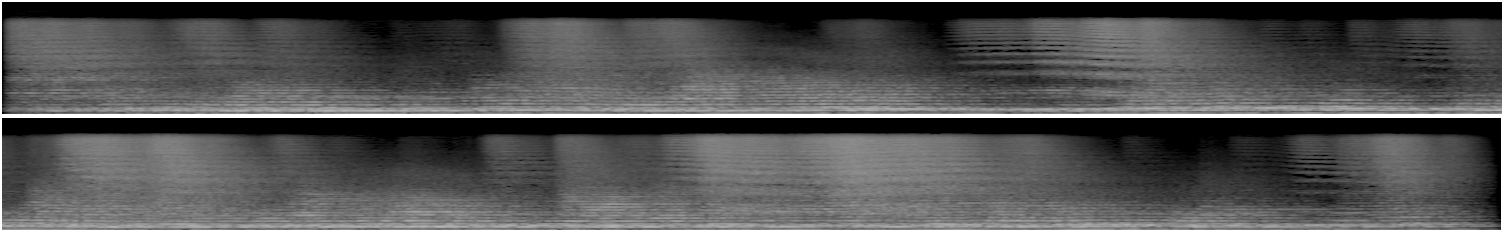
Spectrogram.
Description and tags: electric piano
original sound is taken from a well known analog synth and is heavily processed with granular-fx, bit-reduction, reverb, filtering, pitch-shifting and other effects...
dark, fx, granular, horror, scary, sound-fx, soundscape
